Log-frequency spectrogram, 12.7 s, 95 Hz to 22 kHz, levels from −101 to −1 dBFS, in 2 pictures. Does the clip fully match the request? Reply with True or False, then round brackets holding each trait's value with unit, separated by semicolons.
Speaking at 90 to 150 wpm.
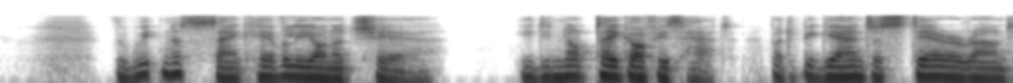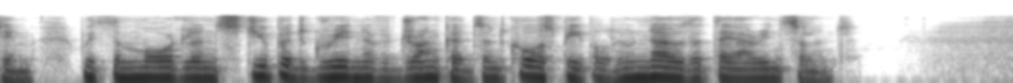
False (170 wpm)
